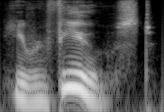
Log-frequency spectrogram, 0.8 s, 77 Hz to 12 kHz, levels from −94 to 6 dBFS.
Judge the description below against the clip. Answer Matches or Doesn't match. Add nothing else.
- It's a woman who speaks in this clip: Matches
